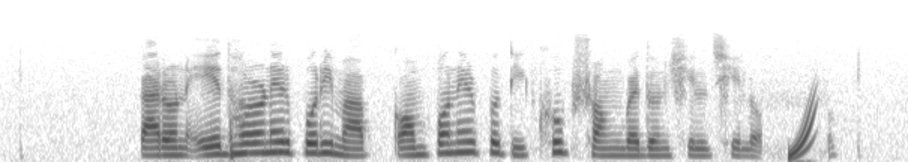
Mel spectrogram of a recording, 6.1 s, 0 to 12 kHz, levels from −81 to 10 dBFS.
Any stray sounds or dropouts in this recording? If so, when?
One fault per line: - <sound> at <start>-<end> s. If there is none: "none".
- chirp at 5.2-5.5 s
